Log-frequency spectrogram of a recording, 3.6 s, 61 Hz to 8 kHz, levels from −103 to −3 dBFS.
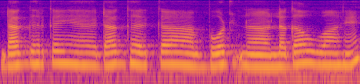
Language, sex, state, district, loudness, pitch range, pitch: Hindi, female, Uttar Pradesh, Jalaun, -29 LUFS, 180-195 Hz, 185 Hz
